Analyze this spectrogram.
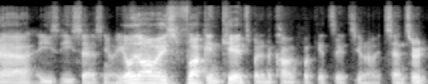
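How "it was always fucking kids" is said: contemptuous, sneering villain voice. Voicing a mobster villain confronting some kids: sneering villain voice. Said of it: "he sneers at a lot of".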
